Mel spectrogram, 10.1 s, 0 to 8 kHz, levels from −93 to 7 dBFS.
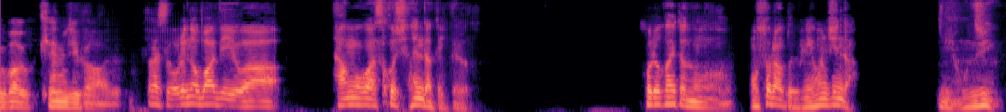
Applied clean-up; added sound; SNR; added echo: neural mask model Resemble Enhance denoiser.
